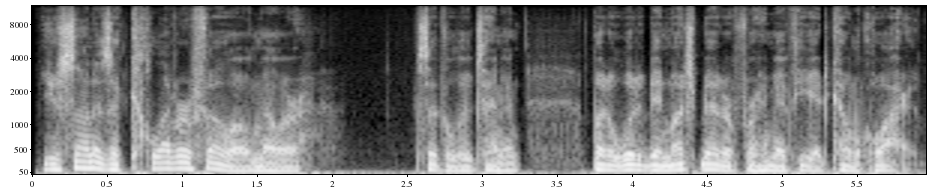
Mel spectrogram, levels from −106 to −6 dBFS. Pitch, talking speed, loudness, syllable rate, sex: 90 Hz, 240 wpm, -17 LUFS, 6.4 syllables/s, male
